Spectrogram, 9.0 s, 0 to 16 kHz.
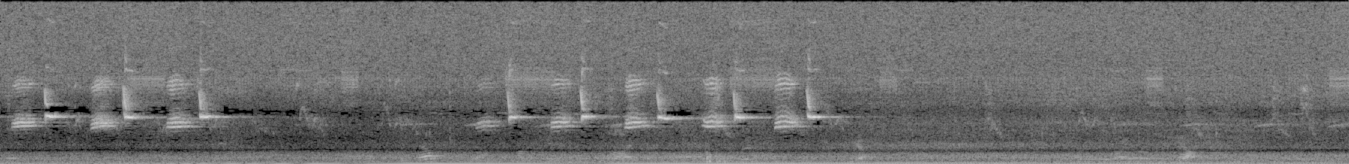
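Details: A great tit, a garden bird in Weener, East Frisia, far northwest Germany, in February 2023, gives bright, high two-note phrases repeated quickly in two bursts, over a steady low rumble and faint constant hum.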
